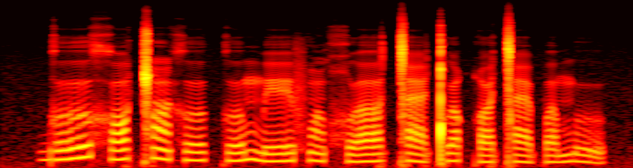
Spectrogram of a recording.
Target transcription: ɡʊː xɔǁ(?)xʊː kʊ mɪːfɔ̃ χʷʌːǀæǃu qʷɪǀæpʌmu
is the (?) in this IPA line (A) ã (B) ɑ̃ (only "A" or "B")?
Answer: B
